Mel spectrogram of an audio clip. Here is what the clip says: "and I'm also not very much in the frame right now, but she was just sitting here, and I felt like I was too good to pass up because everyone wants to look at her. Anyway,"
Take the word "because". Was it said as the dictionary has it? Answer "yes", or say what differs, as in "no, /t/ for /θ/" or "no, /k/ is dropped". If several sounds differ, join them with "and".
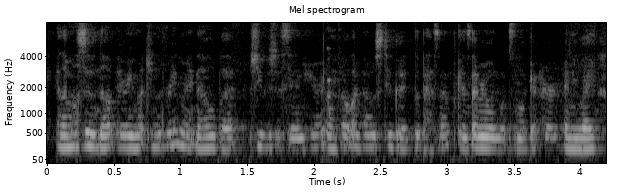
yes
